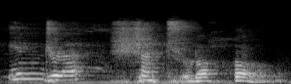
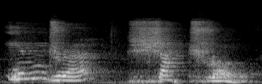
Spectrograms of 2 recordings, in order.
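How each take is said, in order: First: The last word ends with an extra 'ho' syllable. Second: The last word ends in 'tro' with no 'ho'. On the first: The speaker calls it right. "it should be Indra Shatroho" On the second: The speaker calls it wrong. "he mispronounced"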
